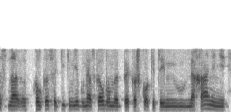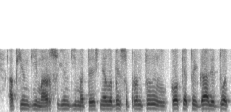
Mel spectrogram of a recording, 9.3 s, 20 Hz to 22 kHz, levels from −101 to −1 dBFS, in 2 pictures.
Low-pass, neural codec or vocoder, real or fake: 3.6 kHz; none; real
